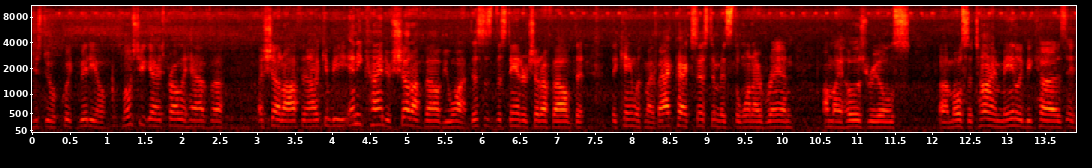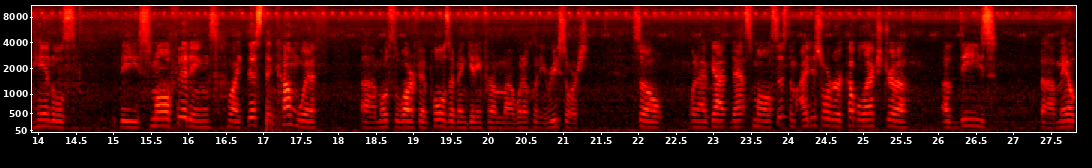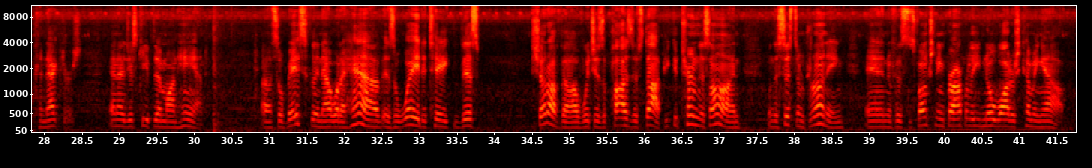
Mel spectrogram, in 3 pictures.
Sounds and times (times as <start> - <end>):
Speech: 0.0 - 14.5, 15.1 - 21.3, 22.0 - 26.8, 27.4 - 30.2, 30.9 - 33.8, 34.5 - 41.6.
